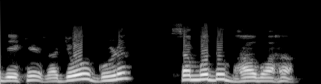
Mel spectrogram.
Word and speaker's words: समुद्भवः: रजो गुण समुद्भवः। समुद पहले दो आएगा फिर भवः।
